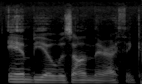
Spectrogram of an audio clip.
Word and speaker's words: Ambio: registered trademark and then Ambio rhymes with cambio, change in Spanish and we have a lot of change that happens.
